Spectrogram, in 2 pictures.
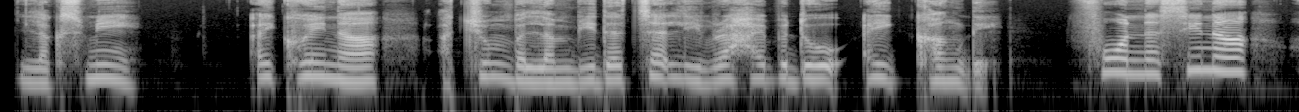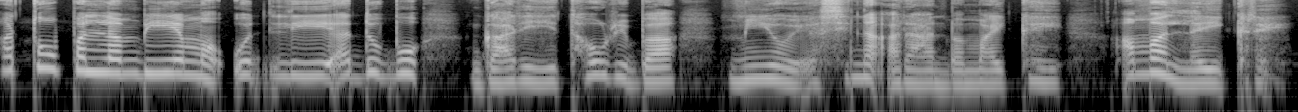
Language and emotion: Manipuri, fearful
